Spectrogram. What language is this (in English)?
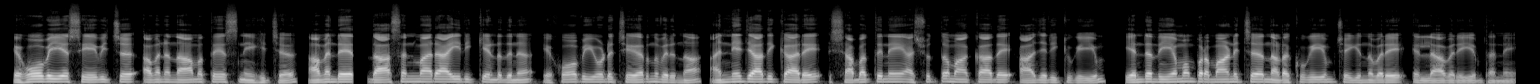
Malayalam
